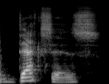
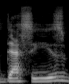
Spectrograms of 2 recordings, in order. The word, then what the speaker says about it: dexes: Um it well I pronounce it dexes but yes it would be pron it could it could be pronounced as desis by uh people that are reading it that way with the x and all that.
